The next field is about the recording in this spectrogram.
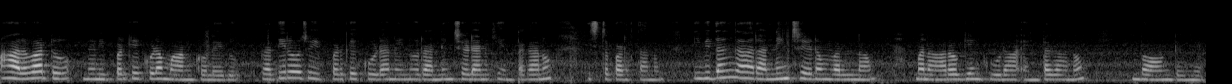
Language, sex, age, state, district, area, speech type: Telugu, female, 18-30, Telangana, Bhadradri Kothagudem, rural, spontaneous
